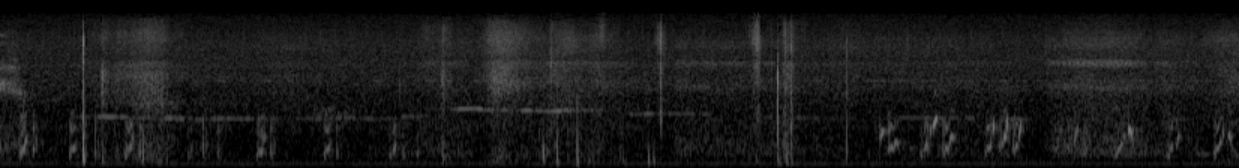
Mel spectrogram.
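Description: A guinea pig makes quick runs of soft, chuttering pulses, paused and then repeated, over a faint steady hum.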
